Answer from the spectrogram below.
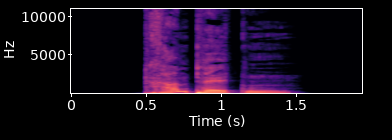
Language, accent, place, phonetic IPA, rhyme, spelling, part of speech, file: German, Germany, Berlin, [ˈtʁampl̩tn̩], -ampl̩tn̩, trampelten, verb, De-trampelten.ogg
- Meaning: inflection of trampeln: 1. first/third-person plural preterite 2. first/third-person plural subjunctive II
